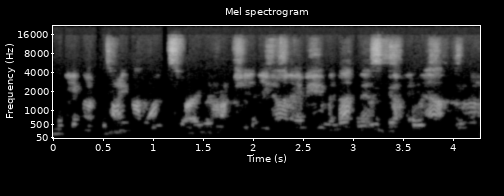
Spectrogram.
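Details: Adult man; ordinary speech.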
